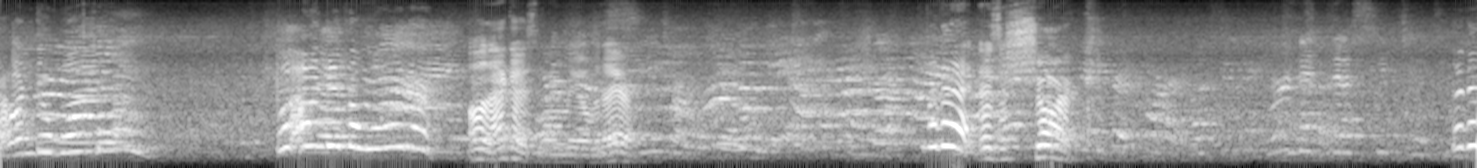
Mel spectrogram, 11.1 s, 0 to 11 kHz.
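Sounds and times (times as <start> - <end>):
children's voices calling out: 0.0 - 11.0
indistinct chatter: 0.0 - 11.0.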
